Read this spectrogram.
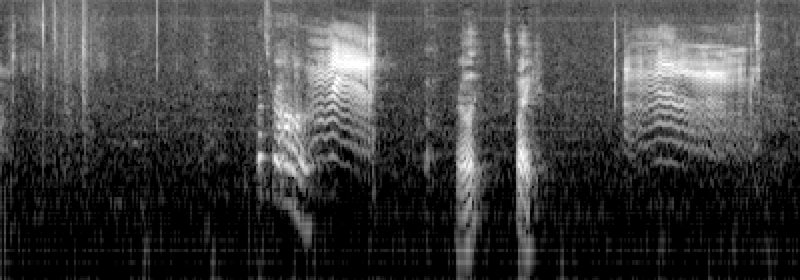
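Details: House cat making two long, wavering, whiny meows, with a woman's questioning voice heard between them.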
